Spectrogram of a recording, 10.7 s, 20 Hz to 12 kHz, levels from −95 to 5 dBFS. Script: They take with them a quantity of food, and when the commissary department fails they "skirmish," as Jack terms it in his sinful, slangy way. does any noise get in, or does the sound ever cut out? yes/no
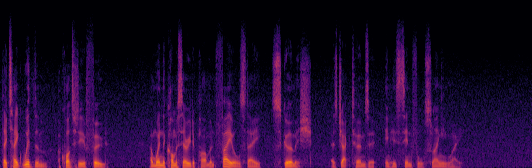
no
